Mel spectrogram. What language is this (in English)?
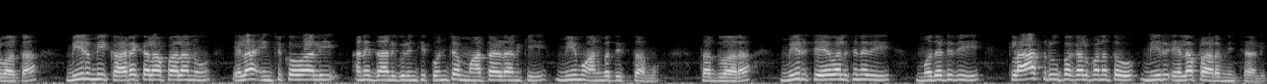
Telugu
